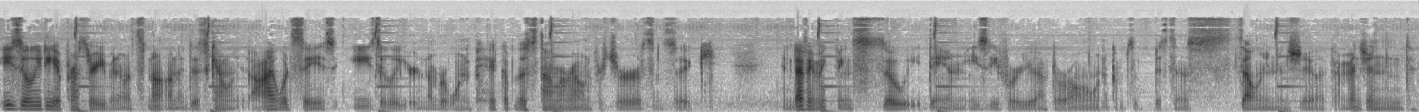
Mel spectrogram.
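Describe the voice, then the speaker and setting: A man's voice: extremely low pitch, huge pitch swings, a little fast, gravelly, poor audio. A man giving casual live game stream commentary in a rambling, repetitive way full of filler words, with some casual swearing.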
